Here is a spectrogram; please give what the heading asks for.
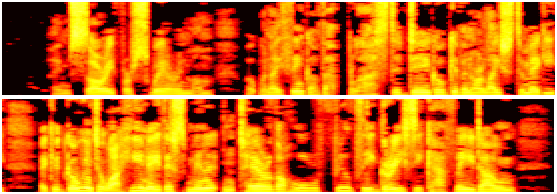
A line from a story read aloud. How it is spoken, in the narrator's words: he exploded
